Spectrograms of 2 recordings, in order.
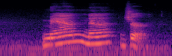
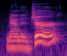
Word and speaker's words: manager: I don't say manager. I've heard that before, but we say manager. That first part, man, is emphasized.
